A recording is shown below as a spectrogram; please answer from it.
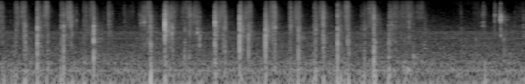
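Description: Tarot cards are handled and laid down in a quiet stream of soft, irregular slaps and flicks close by.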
